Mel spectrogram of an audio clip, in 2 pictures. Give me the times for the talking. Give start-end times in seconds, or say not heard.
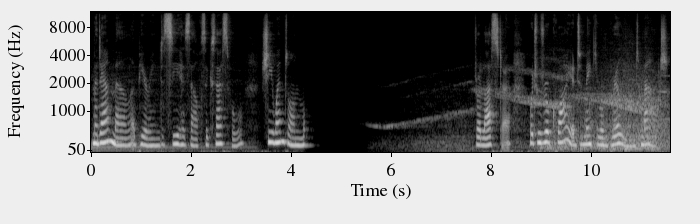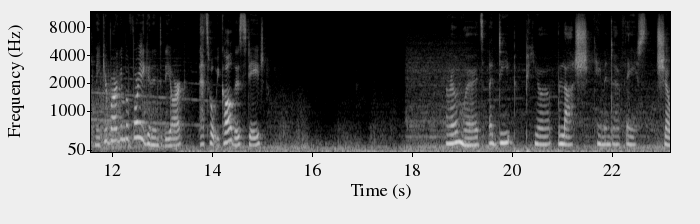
0.0-4.3, 7.7-15.1, 18.6-23.1.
